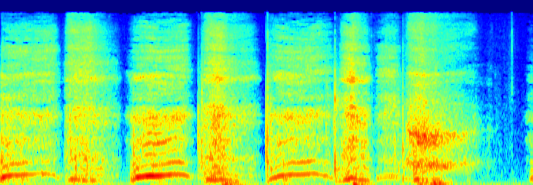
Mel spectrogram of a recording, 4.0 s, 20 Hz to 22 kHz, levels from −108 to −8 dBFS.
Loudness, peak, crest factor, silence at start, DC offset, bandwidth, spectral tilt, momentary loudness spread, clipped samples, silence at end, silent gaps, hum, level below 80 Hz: -26 LUFS; -10 dBFS; 18 dB; 0 s; under 0.1%; 16.5 kHz; -4.5 dB/octave; 8 LU; under 0.1%; 0 s; none; none; -40 dBFS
